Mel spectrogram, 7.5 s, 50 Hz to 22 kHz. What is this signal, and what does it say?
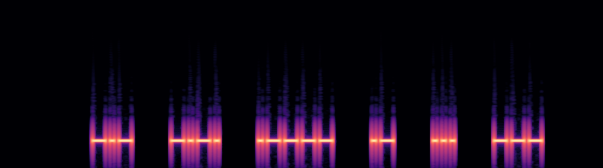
Morse code, heard as a keyed tone, about 21 wpm, spaced as for 12 wpm, 700 Hz. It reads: KC1ASO
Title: USA Call Signs - 6 Characters - 3x Character Spacing - 22wpm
